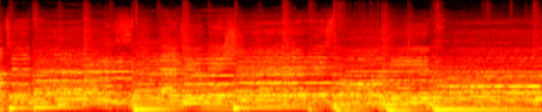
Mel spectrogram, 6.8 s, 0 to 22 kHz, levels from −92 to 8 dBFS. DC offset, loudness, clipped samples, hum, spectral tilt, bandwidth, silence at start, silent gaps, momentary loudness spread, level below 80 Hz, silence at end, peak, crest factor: under 0.1%; -22 LUFS; under 0.1%; none; -5.5 dB/octave; over 20 kHz; 0 s; none; 2 LU; -32 dBFS; 0 s; -8 dBFS; 12 dB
